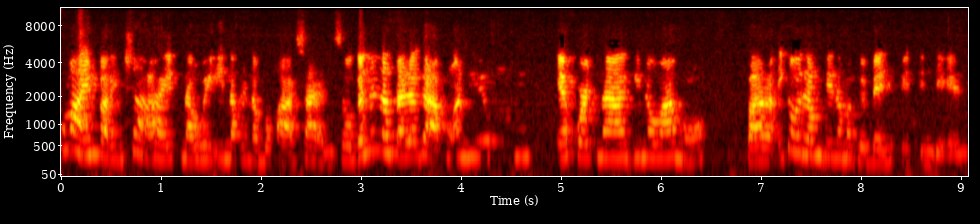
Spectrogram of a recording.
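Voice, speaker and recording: A woman speaks fairly quickly in a high pitch, her intonation lively and her loudness swinging widely. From Philippines. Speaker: sports nutritionist; nutrition coach. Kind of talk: interview. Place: home room. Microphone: video call.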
